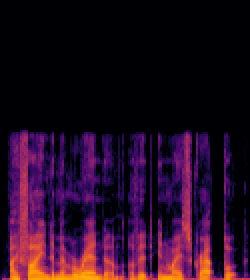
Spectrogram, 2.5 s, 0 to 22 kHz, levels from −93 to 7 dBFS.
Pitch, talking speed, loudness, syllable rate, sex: 130 Hz, 240 wpm, -18 LUFS, 5.9 syllables/s, female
